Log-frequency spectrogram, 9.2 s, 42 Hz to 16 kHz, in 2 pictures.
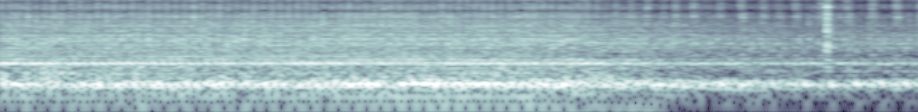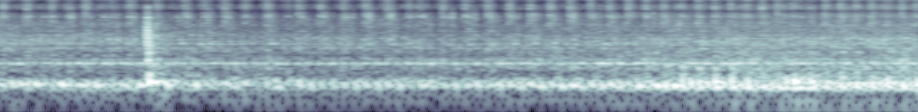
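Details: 1974 US-made Mercury 4 hp single-cylinder two-stroke outboard, revived after long storage, running in a test tank after reassembly: steady, even buzz holding one speed with no misses or knocks, runs like a top; normal running.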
